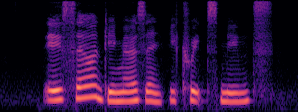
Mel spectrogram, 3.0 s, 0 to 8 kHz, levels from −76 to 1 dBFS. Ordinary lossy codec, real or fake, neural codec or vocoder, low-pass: none; fake; codec, 16 kHz, 0.5 kbps, FunCodec, trained on LibriTTS, 25 frames a second; none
